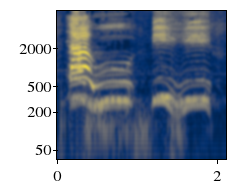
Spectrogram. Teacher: Masilah qasirah, setiap hi dan hu yang dibaca panjang, panjangnya satu alif atau dua harokat.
